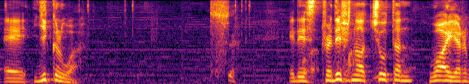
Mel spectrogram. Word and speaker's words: yklwa: She beckons that servant to come forward and says, "This is called a yikulwa.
